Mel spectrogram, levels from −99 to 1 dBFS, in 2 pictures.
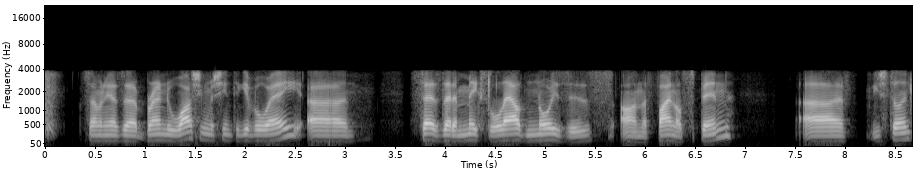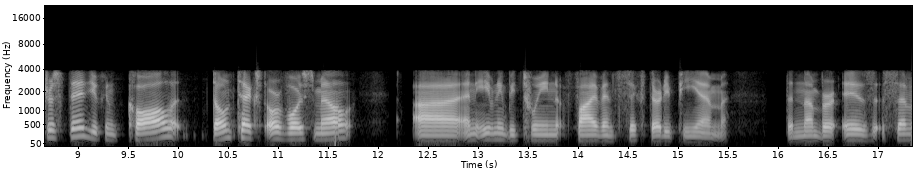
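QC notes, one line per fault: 2.85–2.88 s and 11.58–11.61 s, packet loss with pitch repetition: right after "machine to give away" and again after "text or", the sound briefly holds on a slightly buzzy, sustained tone for about 30 ms before carrying on. Each gap fits one lost packet. The receiver filled it by looping the last pitch cycle and fading it out, so the hold sounds like a frozen fragment, not a silence, through the 300–3,700 Hz telephone band.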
